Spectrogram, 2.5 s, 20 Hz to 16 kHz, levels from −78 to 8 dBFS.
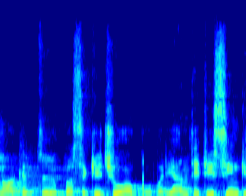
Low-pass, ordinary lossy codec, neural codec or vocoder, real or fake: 14.4 kHz; MP3, 64 kbps; none; real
